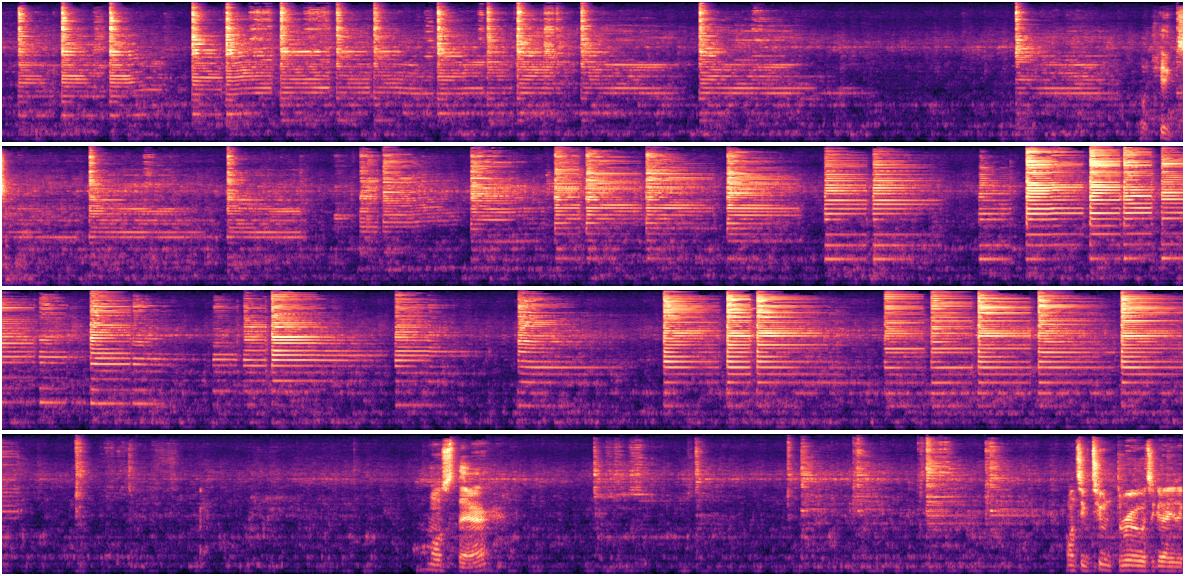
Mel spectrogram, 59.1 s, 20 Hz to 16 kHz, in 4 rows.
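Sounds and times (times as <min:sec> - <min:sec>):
electric guitar strings plucked: 0:00.0 - 0:10.2, 0:12.7 - 0:35.2.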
